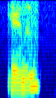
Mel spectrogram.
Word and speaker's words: Cannon: Cannon. – Cannon. – C-A-N-N-O-N.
